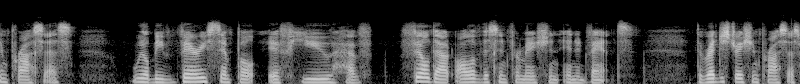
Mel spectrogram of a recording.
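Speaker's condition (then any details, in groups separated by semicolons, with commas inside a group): No condition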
